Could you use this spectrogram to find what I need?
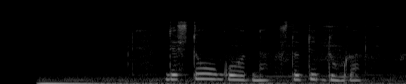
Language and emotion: Russian, sad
